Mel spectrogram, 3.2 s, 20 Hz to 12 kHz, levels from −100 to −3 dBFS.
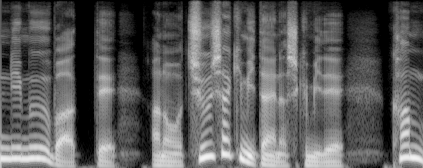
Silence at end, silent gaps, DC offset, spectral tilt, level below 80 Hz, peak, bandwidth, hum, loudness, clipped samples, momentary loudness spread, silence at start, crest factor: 0 s; none; under 0.1%; -5 dB/octave; -40 dBFS; -4 dBFS; 12 kHz; none; -19 LUFS; under 0.1%; 11 LU; 0 s; 14 dB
